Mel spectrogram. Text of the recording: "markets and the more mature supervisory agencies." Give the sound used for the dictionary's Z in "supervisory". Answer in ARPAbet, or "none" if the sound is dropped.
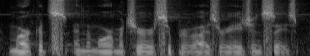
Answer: Z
